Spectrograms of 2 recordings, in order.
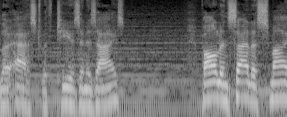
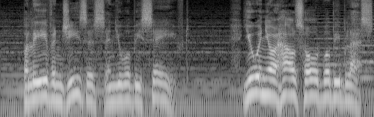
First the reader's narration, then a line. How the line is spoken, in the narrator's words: they answered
